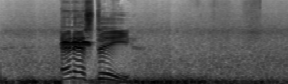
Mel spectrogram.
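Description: Strong outdoor wind buffets a RODE VideoMic Pro+ fitted with two wind shields. It makes a loud, constant low rumble, and a short burst of speech comes partway through.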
